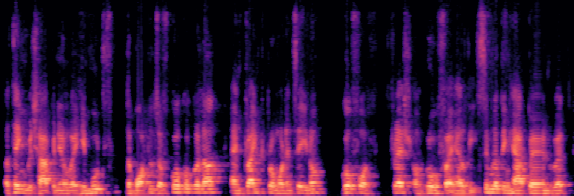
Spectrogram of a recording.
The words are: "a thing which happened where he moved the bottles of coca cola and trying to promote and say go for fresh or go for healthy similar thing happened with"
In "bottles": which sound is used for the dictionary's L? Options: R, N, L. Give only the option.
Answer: L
